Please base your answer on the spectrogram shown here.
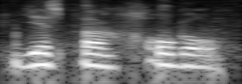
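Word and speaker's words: Jesper Hougaard: yes God yes it's yes for hogo going to try it's not that difficult but the thing is the the double A is pronounced as an O which is what kind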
